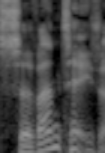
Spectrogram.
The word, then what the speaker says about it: Cervantes: Cervantes. I liked your pronunciation there.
